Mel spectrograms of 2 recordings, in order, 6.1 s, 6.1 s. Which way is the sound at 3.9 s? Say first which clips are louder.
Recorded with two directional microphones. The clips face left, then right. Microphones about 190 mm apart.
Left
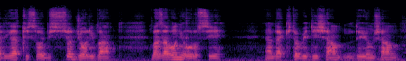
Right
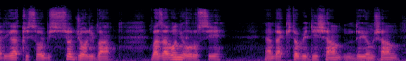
Right 2 dB; 55° right (ahead or behind).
